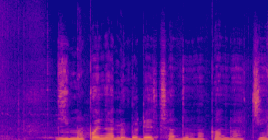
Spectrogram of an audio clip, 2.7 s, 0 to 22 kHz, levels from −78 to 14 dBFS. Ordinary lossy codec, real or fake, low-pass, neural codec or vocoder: none; fake; none; codec, 44.1 kHz, 1.7 kbps, Pupu-Codec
